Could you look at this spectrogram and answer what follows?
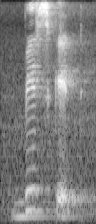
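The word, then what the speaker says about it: biscuit: है देवी साइलेंट है बिस्कुट बिस्कुट में देखिए यू के बाद आई आया है तो जब भी अगर यू के पद आता है ओ यू आता है तो यू वहां पे साइलेंट राहत है अब नेक्स्ट लेटर ब्लू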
